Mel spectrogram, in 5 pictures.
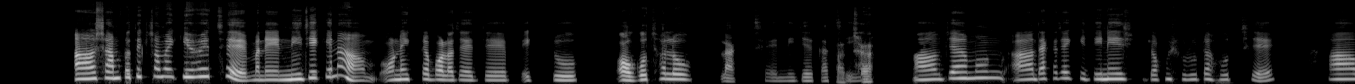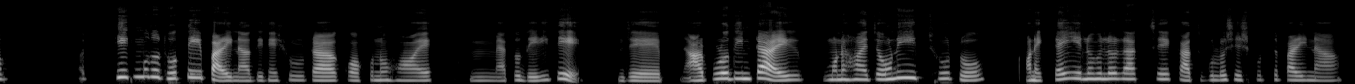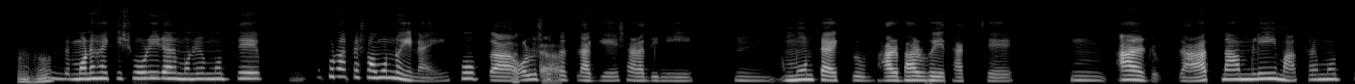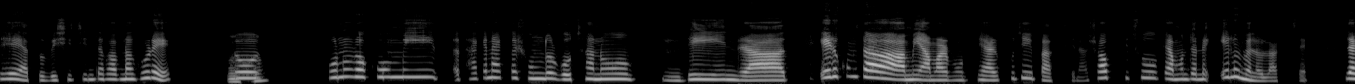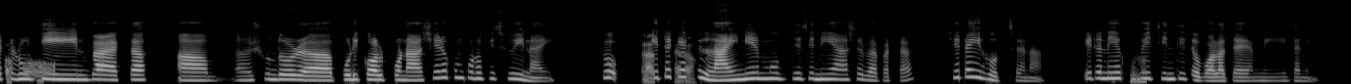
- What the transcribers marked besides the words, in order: drawn out: "ওহহো!"
- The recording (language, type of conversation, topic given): Bengali, advice, ঘুমের অনিয়ম: রাতে জেগে থাকা, সকালে উঠতে না পারা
